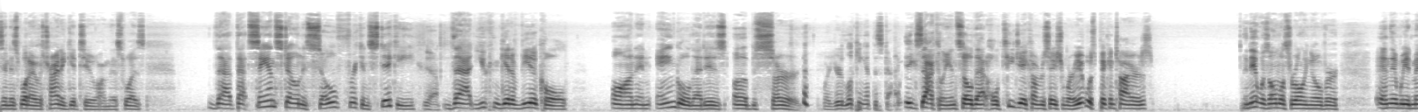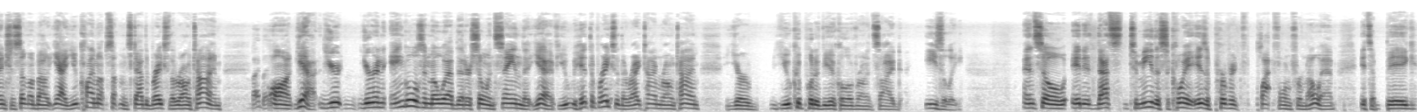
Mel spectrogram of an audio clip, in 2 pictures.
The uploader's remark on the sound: We record live on top of a mountain overlooking Estes Park.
